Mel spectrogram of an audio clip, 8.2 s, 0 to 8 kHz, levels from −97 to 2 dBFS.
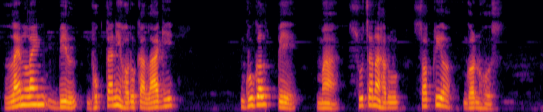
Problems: none marked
